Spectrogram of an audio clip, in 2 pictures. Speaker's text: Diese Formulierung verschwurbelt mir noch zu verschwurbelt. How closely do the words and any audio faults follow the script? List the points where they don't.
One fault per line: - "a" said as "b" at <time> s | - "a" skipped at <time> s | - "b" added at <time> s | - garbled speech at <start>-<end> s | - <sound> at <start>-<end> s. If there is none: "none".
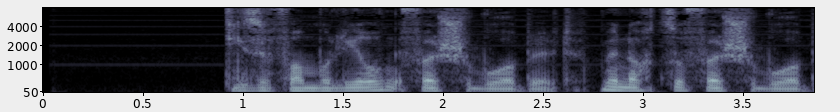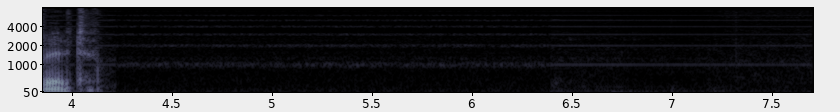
none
